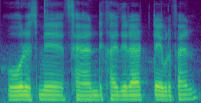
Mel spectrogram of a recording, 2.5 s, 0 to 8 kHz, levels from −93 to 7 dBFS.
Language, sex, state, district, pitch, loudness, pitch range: Hindi, male, Punjab, Pathankot, 120 Hz, -16 LUFS, 120-125 Hz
